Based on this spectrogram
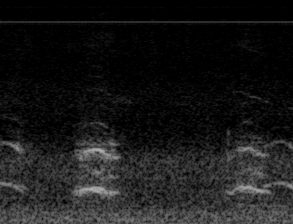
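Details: Indian peafowl giving three nasal, cat-like wailing notes about a second apart, the middle one loudest, over a faint steady high whine.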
